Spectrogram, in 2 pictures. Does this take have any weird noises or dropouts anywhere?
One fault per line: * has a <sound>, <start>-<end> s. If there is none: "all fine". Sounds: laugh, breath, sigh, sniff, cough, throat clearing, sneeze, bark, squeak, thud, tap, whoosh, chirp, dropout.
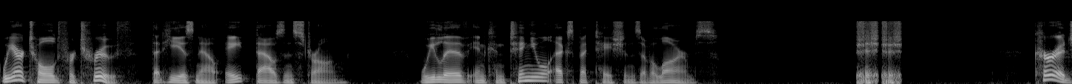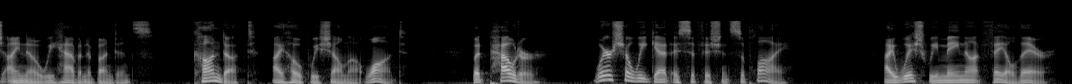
* has a laugh, 8.6-9.0 s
